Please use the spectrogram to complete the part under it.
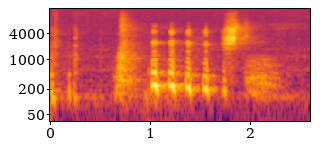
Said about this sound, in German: Jetzt bellt mein Hund.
